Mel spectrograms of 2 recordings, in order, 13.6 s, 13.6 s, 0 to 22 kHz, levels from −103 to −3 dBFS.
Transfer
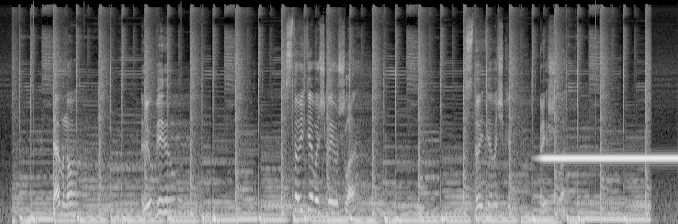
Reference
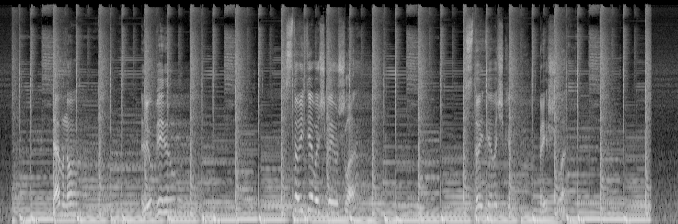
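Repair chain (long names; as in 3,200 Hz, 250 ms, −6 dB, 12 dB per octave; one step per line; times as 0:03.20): click removal
notch filter 1,200 Hz, Q 30
repair the gap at 0:04.22, 11 ms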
